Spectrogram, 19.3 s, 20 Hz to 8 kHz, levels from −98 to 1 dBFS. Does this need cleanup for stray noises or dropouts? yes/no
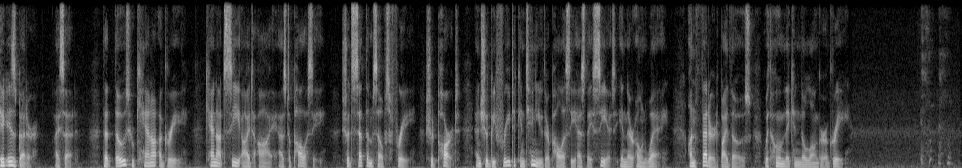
yes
